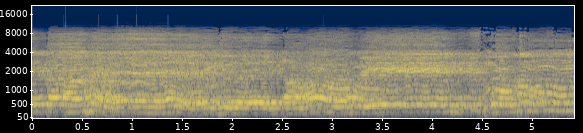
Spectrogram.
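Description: A man chanting a melodic recitation, his voice held on long notes that waver up and down in pitch.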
